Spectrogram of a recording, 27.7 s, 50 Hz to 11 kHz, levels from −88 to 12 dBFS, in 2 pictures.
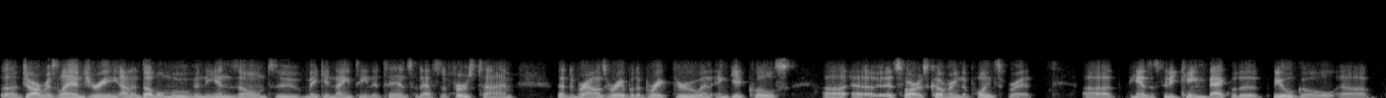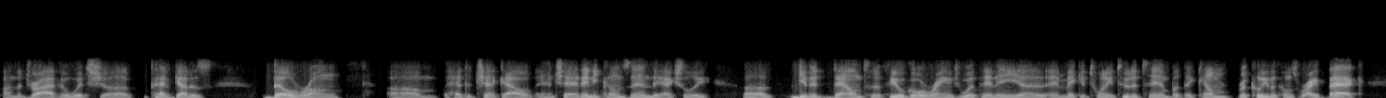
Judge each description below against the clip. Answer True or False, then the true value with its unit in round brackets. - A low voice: True (105 Hz)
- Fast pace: True (220 wpm)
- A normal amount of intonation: False (1.2 semitones)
